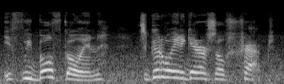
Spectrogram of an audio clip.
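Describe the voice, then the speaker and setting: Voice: sits high, animated, fairly quick, noisy background. An actor playing a cautious, reluctant young companion in an audio drama, nervous and terse. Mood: wary.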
